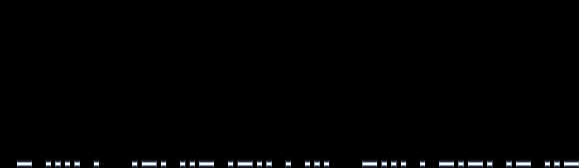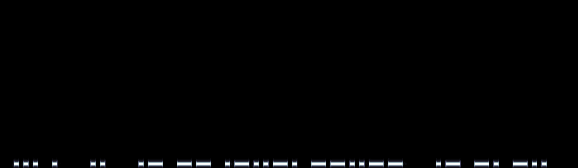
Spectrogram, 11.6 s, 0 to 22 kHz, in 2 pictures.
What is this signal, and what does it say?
Morse code, heard as a keyed tone, about 25 wpm, 600 Hz. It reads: THE RULES BECAUSE I AM", AND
